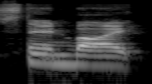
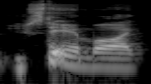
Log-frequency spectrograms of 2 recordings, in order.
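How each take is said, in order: First: Lightly put-on Boston accent; a quick stab at a Boston guy saying stand by; Richie from Boston voice. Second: Put-on Boston accent retry. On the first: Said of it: "In my Richie from Boston voice". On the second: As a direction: clear the throat, then a second go at a Boston accent. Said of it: "Hold on, that was horrible".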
